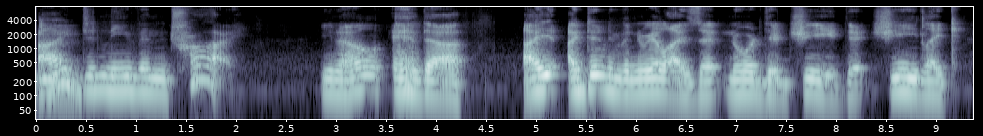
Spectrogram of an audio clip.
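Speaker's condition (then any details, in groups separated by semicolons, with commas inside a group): Friedreich's ataxia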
